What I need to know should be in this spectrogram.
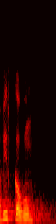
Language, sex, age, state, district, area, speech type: Tamil, female, 30-45, Tamil Nadu, Namakkal, rural, read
